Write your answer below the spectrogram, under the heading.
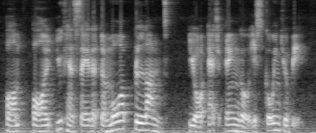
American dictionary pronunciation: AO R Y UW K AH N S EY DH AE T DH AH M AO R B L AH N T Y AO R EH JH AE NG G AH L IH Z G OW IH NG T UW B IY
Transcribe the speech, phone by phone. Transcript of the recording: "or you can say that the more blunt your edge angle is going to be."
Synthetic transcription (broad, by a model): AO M Y UW K AH N S EY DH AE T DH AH M AO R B L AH N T Y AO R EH CH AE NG G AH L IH S G OW IH NG T UW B IY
